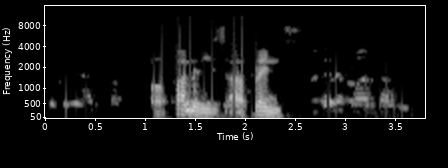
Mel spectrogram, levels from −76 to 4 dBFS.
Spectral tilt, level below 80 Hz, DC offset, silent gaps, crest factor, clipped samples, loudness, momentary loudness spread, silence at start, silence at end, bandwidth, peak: -6.5 dB/octave; -54 dBFS; under 0.1%; 0.54-0.65 s, 0.77-1.02 s, 2.56-2.65 s; 20 dB; under 0.1%; -22 LUFS; 22 LU; 0.05 s; 0.2 s; 11 kHz; -4 dBFS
